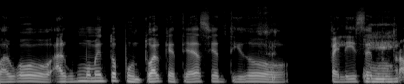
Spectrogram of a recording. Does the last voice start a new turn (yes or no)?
yes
